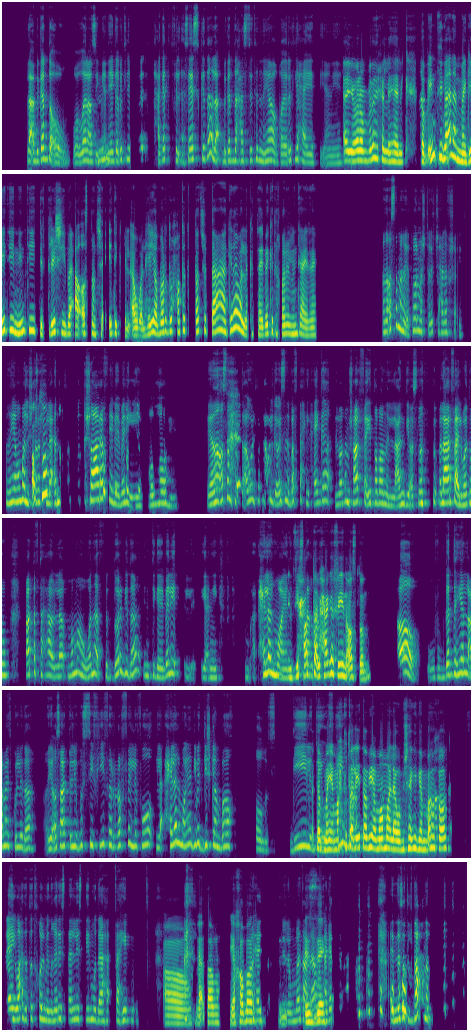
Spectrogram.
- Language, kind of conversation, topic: Arabic, podcast, إزاي تنظم المساحات الصغيرة بذكاء؟
- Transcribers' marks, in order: unintelligible speech; unintelligible speech; in English: "الtouch"; laugh; laughing while speaking: "أصلًا"; distorted speech; unintelligible speech; in English: "stainless steel"; tsk; chuckle; laugh; chuckle; laugh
